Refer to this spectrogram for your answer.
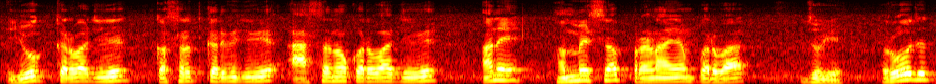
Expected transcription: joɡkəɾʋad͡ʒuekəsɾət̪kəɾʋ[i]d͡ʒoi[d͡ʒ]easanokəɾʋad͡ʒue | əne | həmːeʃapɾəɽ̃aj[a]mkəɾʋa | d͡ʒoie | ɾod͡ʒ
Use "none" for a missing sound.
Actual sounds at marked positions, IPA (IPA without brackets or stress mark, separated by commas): i, none, ə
